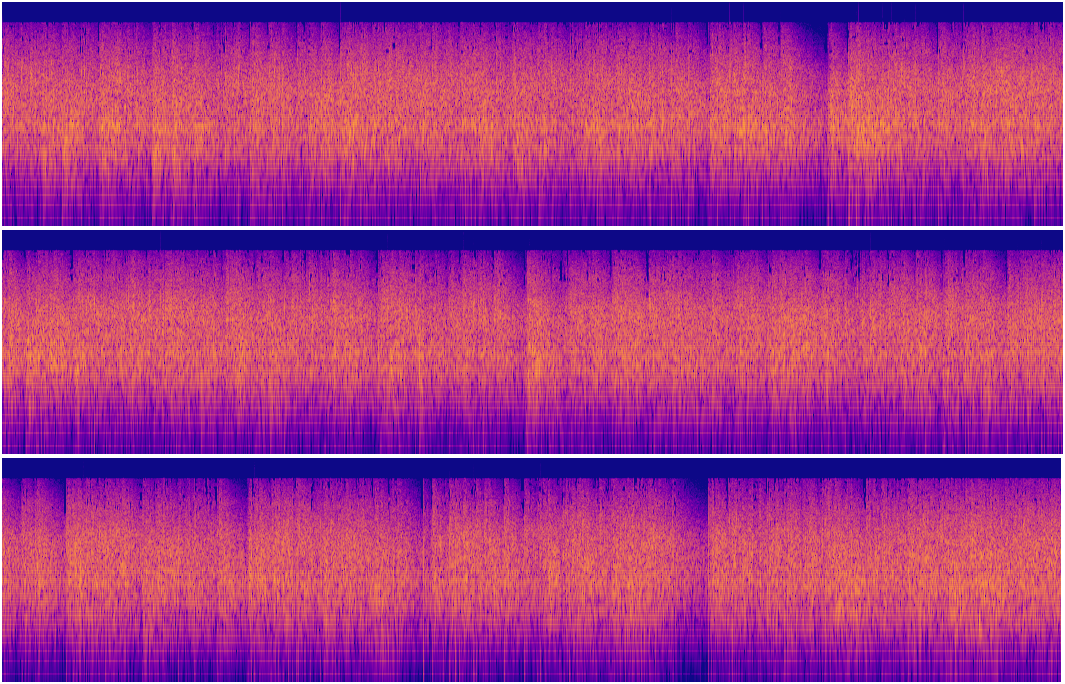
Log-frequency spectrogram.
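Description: A long string of red Chinese firecrackers going off nonstop, the bangs so rapid they blur into one loud, dense crackling rattle, with brief lulls about eight seconds in and near the end.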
